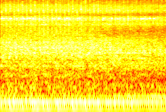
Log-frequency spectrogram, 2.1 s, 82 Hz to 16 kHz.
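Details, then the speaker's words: Grand Prix after a coolant system flush, running 20–30 minutes at idle with fans not yet on: smooth, steady low idle with an even beat, no stumbles or hesitation. "Yeah, man, it's been running for like 20-30 minutes now, and it's just sitting here idling nice and smooth. It hasn't hesitated not once. It's just been running great."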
